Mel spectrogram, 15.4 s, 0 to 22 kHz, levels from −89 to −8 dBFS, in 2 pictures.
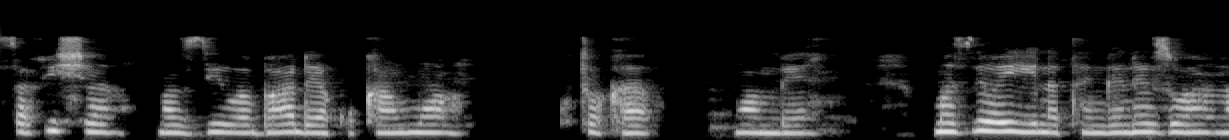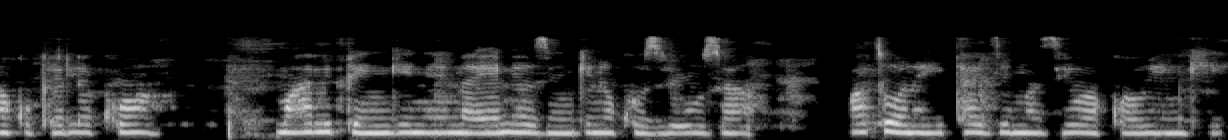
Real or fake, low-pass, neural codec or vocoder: fake; 7.2 kHz; vocoder, 44.1 kHz, 128 mel bands, Pupu-Vocoder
